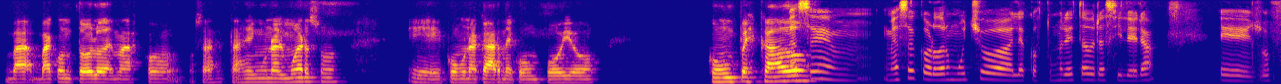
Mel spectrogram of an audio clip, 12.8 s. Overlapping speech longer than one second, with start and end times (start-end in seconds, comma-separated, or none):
none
